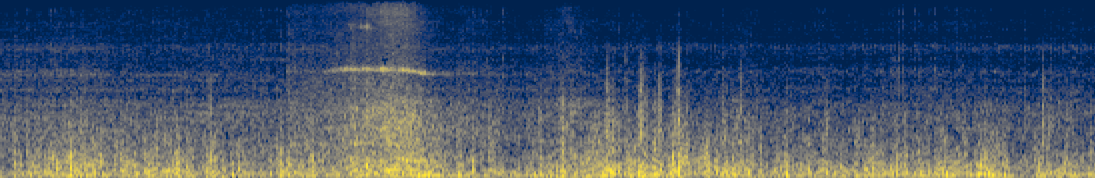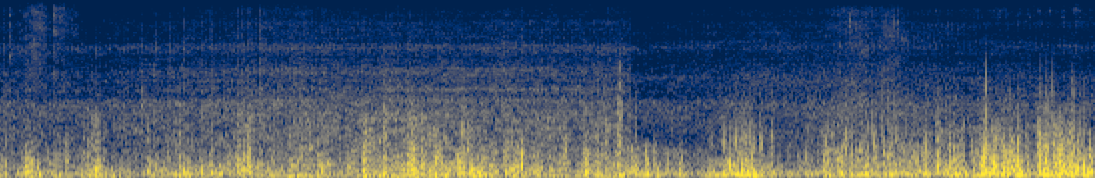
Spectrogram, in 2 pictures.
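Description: Vehicle travelling on a road: steady engine and road rumble, with a brief high tone about three and a half seconds in.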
